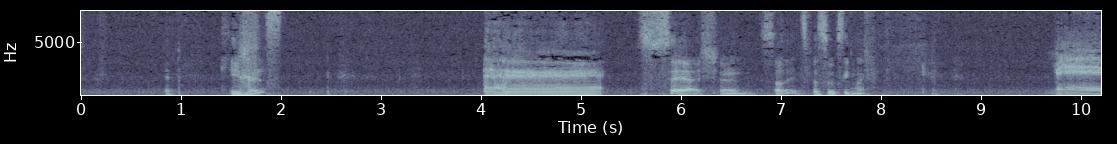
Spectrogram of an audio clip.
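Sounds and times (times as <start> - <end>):
speech: 0.8 - 2.1, 6.2 - 8.1
person imitating a goat bleat: 4.0 - 5.2, 9.7 - 10.1.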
